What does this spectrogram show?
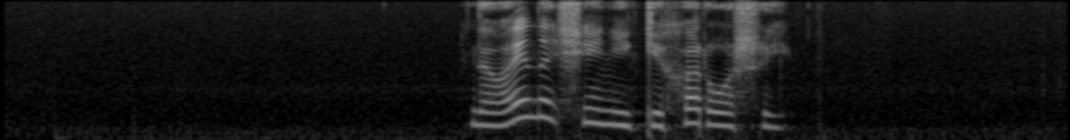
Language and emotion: Russian, positive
